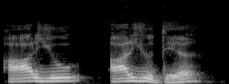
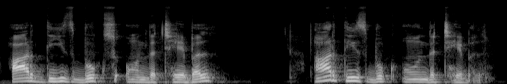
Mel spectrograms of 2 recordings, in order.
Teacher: लेकिन जब हम सिंगल पूछते हैं, सिंगल में तो वो क्या होता है, वो हमेशा राइज होता है उसके एंड पर, तो उसे हम राइजिंग जैसे कहते हैं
